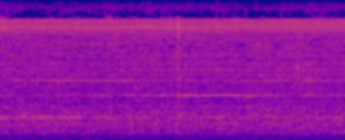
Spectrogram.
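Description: Steady din of a busy exhibition hall with a large-format UV printer running, a faint steady whine sitting under the noise.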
